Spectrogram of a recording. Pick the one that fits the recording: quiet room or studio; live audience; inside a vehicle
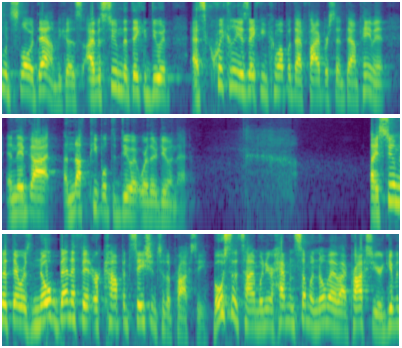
live audience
